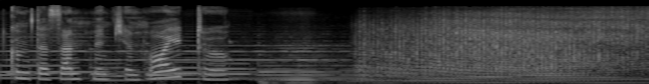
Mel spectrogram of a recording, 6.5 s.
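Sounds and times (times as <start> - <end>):
speech: 0.1 - 1.8
airplane engine: 3.0 - 6.4.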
